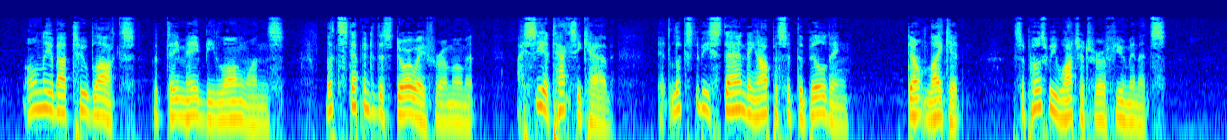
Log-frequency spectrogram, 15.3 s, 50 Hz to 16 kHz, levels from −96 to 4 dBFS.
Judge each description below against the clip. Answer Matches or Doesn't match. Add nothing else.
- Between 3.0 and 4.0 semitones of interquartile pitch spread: Doesn't match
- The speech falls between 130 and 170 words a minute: Matches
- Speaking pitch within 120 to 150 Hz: Matches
